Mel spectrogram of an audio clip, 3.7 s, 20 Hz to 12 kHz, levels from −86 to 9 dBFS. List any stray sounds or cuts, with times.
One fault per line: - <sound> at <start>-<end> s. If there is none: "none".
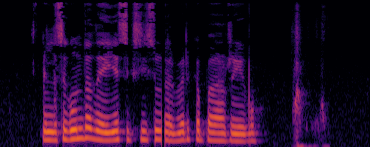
- dropout at 1.6-1.7 s
- whoosh at 2.9-3.3 s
